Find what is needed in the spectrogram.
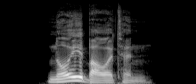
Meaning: plural of Neubau
- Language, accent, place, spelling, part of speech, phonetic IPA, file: German, Germany, Berlin, Neubauten, noun, [ˈnɔɪ̯ˌbaʊ̯tn̩], De-Neubauten.ogg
